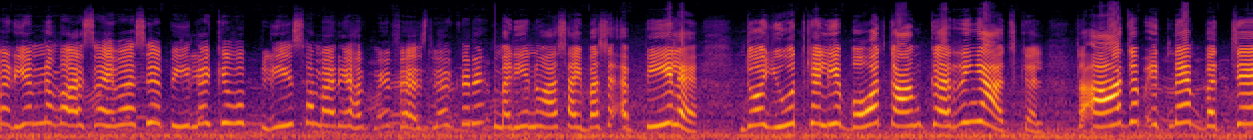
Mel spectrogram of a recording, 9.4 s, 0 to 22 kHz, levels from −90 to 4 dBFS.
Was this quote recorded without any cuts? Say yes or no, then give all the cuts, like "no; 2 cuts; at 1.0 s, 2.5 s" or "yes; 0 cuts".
no; 1 cut; at 3.7 s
